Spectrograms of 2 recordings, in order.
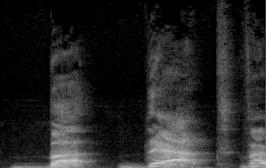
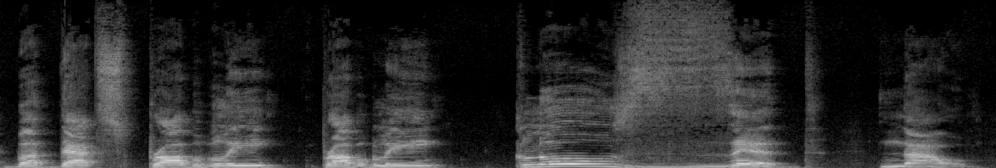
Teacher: But that, vai morrer o T do but por causa do T do that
